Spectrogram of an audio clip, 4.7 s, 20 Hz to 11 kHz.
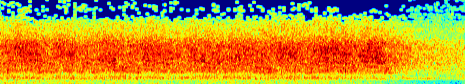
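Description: Virgin Class 390 passenger train passing northbound at Hartford, a loud, close, continuous roar of rushing wheels and air that eases slightly toward the end, alone with no talk.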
